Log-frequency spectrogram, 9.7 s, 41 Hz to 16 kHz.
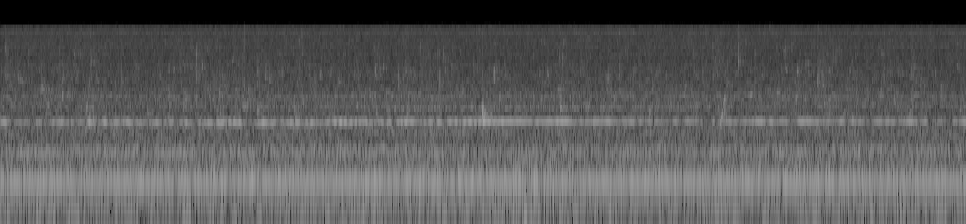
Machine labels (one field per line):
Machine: pump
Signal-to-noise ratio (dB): -6 dB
